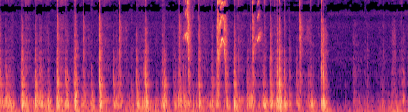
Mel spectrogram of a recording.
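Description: Screws of a kayak paddle holder being tightened down through the kayak's plastic deck, heard from inside the hull: a quick, irregular run of clicks and creaks that stops about five seconds in.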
